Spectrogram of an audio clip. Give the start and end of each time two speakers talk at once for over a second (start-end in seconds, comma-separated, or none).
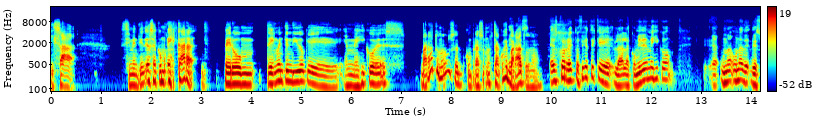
none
